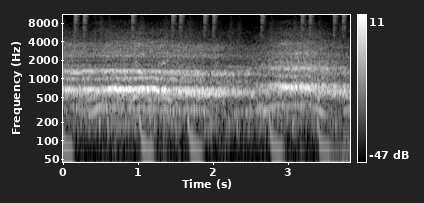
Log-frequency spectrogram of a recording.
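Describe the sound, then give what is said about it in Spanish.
A large stadium crowd shouts in a loud, continuous roar that fills the whole stretch, with a few rhythmic low thumps and sharper bursts rising through the din. “El griterío de la gente en un estadio.”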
